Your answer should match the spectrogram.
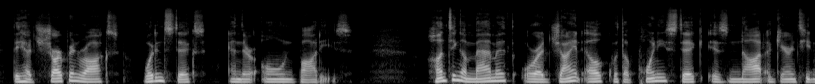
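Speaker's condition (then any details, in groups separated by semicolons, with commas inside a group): No condition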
